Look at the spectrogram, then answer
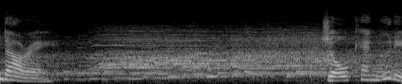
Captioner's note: audience cheers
